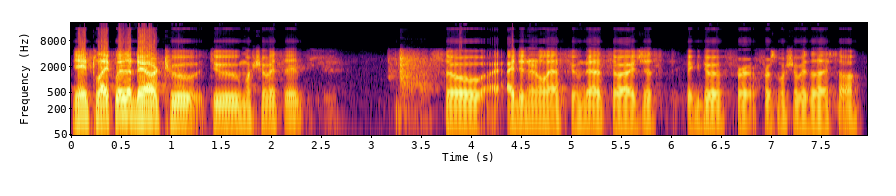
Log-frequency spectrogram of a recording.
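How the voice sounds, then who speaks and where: A man with a Czech accent casually commentating live on a card game, haltingly and often repeating his words. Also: medium pitch, level tone. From Czech Republic. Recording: dull, lo-fi stream audio.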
